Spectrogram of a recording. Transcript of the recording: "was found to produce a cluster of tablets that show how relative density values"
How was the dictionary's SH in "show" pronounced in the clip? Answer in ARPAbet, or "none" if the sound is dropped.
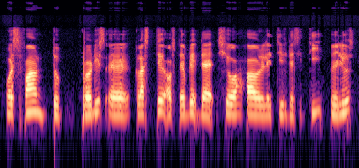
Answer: SH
